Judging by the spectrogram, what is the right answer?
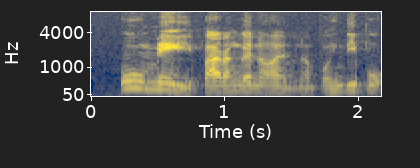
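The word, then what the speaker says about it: οὐ μή: Yun pong OU daw ang pronunciation niyan ay U. Tapos yung M na may E tapos may bar sa taas. May parang month of May yan ang bigkas. Umay parang gannon no.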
